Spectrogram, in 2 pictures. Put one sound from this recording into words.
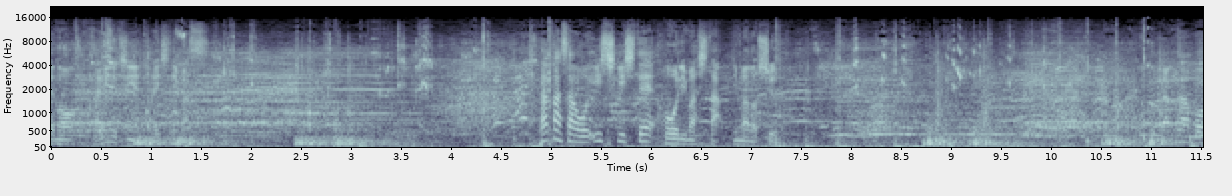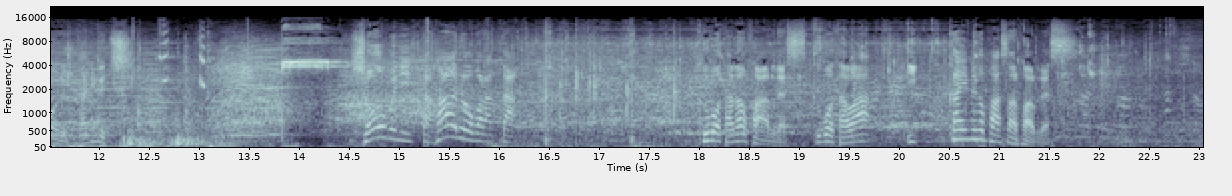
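A crowd cheers and murmurs in a large echoing arena.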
